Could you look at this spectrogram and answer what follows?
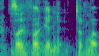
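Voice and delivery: ordinary talk, nothing marked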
